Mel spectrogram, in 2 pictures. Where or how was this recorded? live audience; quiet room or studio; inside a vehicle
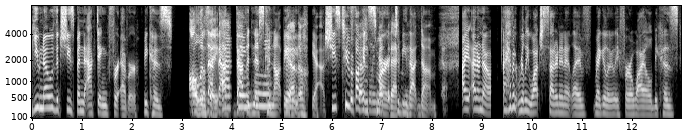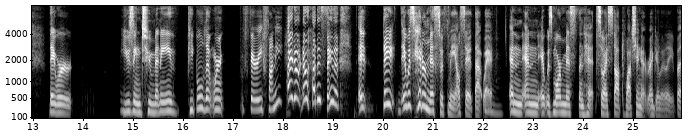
quiet room or studio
